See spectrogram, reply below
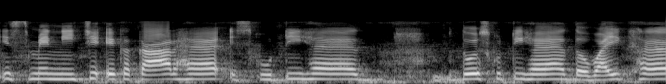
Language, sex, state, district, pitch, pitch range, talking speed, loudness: Hindi, female, Jharkhand, Palamu, 245 Hz, 235-250 Hz, 115 wpm, -14 LUFS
